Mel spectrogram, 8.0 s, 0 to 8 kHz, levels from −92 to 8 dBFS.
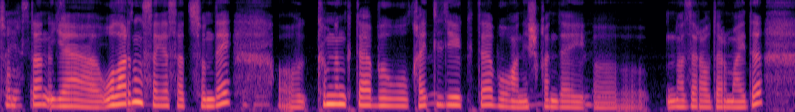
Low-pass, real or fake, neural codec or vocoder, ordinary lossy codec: none; real; none; none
